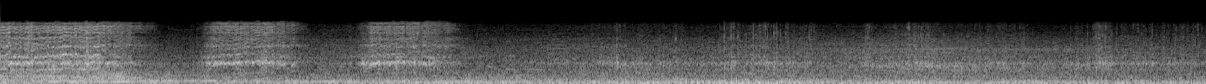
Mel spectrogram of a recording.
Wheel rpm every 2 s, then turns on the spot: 110, 70, 20, 20, 30, 20.
6-12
